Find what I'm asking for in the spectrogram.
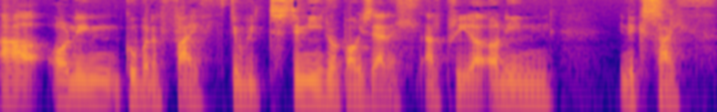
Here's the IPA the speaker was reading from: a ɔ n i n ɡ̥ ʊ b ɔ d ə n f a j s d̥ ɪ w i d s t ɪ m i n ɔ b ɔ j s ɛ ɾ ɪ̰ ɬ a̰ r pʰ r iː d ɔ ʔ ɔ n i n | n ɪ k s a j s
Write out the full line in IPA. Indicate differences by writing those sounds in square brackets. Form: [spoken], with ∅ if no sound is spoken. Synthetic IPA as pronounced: a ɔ n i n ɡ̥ ʊ b ɔ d ə n f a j [θ] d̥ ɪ w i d s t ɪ m i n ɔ b ɔ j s ɛ ɾ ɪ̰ ɬ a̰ r pʰ r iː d ɔ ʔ ɔ n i n | n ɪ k s a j [θ]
